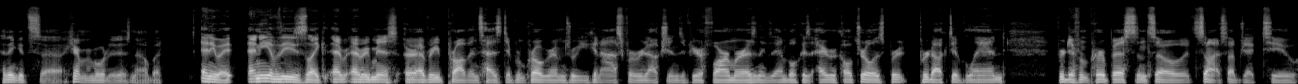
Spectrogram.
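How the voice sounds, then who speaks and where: A man's voice: lowish voice, fairly even intonation, quick pace, no room sound, clean studio sound. A Canadian man co-hosting a podcast, explaining in a rambling, casual way and often interrupting himself. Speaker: podcast co-host, real estate broker.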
